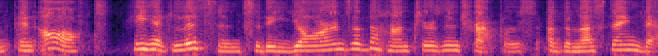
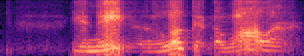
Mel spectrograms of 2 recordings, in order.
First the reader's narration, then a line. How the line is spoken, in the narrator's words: whispered Joe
